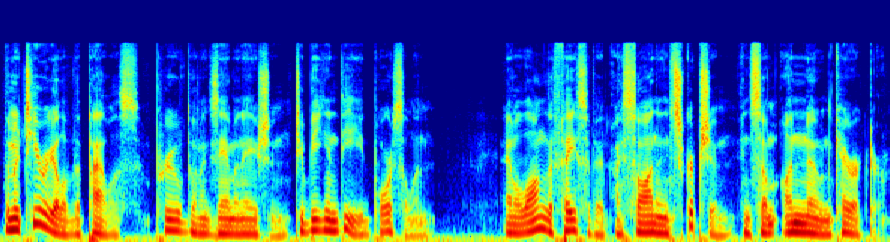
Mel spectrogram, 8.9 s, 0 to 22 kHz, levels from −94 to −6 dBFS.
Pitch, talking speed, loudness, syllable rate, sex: 105 Hz, 175 wpm, -18 LUFS, 5.7 syllables/s, male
